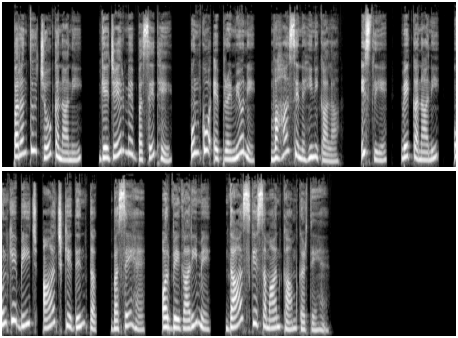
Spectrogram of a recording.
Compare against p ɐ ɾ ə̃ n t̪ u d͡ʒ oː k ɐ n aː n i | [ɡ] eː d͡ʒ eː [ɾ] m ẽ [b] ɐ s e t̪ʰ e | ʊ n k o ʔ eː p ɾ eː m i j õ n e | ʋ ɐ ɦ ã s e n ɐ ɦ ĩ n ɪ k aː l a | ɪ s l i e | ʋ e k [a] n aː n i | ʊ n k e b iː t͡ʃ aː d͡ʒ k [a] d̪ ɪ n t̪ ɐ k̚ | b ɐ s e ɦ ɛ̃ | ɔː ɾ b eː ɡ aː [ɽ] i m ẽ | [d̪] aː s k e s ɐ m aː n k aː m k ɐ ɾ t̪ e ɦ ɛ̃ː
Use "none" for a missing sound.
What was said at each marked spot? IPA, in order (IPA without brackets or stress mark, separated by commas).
ɡ, ɾ, b, ɐ, e, ɾ, d̪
